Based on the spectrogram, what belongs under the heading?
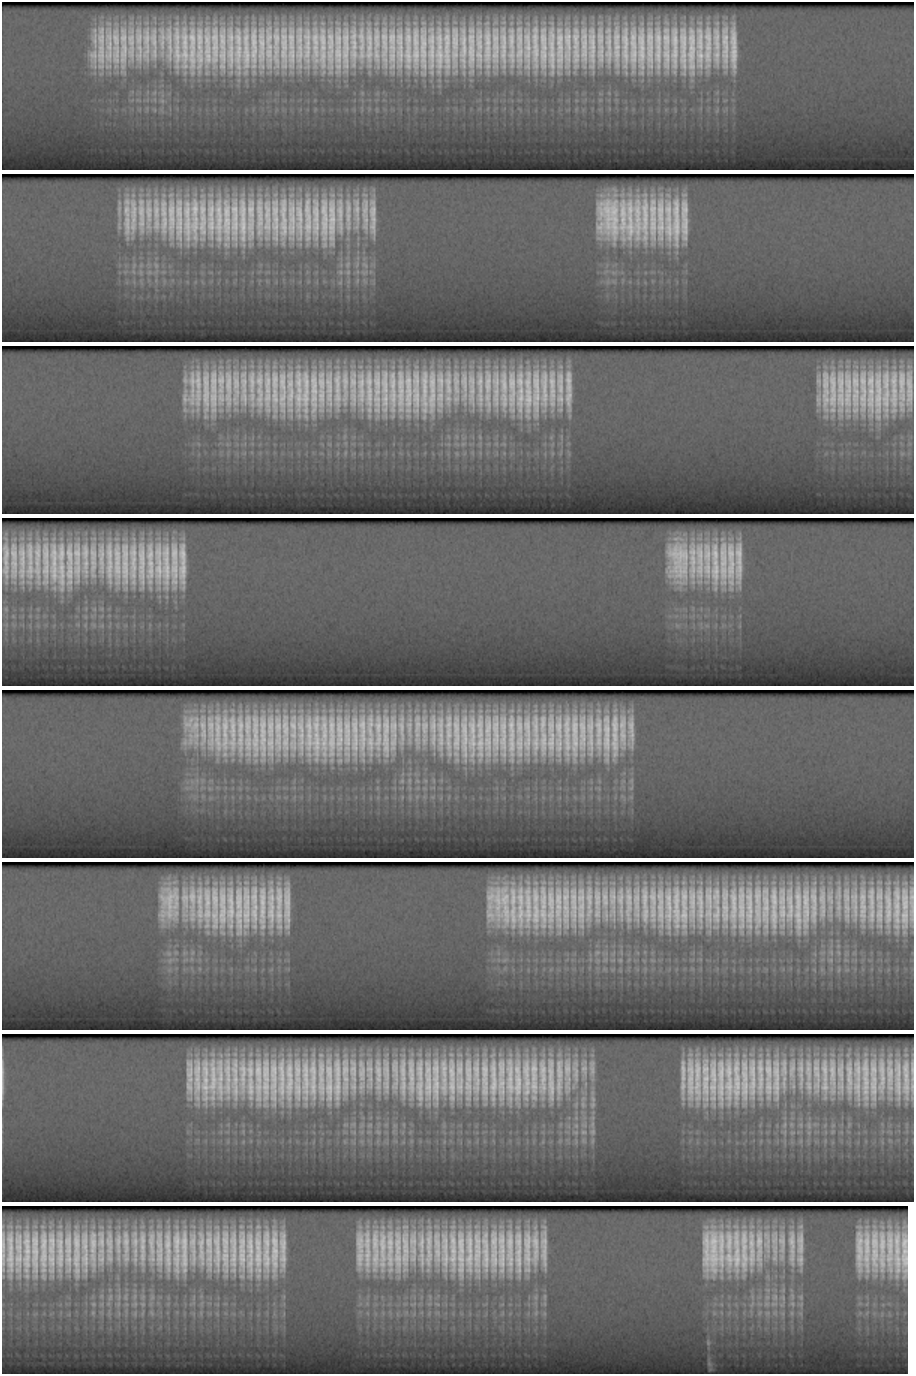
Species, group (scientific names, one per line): Bicolorana bicolor
Orthoptera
